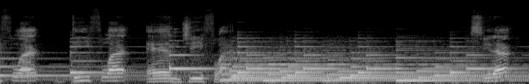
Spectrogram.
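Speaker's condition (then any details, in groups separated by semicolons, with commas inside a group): No condition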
